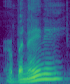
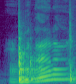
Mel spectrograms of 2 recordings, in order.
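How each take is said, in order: First: "banana" said as ba-NAY-nee with a long a; questioning "banana" pronounced ba-NAY-nee; altered vowels. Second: "banana" said as ba-NYE-nye with long i vowels; questioning "banana" pronounced ba-NYE-nye; altered vowels. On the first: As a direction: turn "banana" into ba-NAY-nee, rising at the end. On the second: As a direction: turn the a's in "banana" into eye sounds, rising at the end. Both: Shown as a demonstration. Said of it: "Those sound like interesting fruits".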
